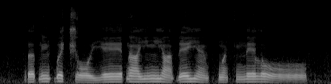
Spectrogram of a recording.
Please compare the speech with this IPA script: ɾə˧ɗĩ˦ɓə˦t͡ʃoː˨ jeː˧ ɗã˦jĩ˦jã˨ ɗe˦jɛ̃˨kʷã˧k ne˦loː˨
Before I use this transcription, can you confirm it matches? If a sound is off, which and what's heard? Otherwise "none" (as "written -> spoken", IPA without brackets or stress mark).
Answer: none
